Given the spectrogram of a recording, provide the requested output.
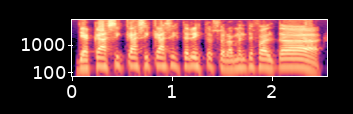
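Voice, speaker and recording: A man's voice: a little high, steady tone, a little fast, dry recording, studio quality. A man with a Venezuelan accent co-hosting a podcast, chatting playfully and teasingly, often repeating himself. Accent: Venezuelan Spanish. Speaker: podcast co-host. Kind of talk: casual chat.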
